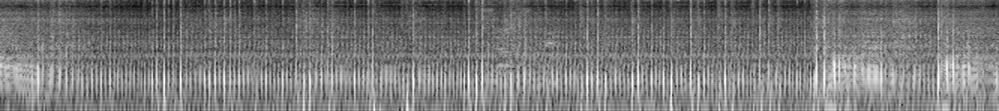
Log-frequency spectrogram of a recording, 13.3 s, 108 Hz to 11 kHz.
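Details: Low-hour 1966 McCulloch 250 chainsaw, stored 25–30 years: a crisp, even two-stroke buzz with sharp rapid firing and clean throttle blips. Normal running.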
